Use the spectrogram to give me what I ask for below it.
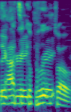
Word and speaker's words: Antetokounmpo: Yeah, it's Antetokounmpo.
